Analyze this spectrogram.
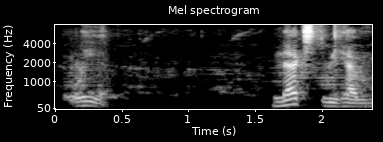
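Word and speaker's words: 零: So 0 in Chinese is liang. 0 is liang.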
